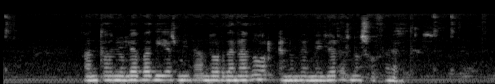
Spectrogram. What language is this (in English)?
Galician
